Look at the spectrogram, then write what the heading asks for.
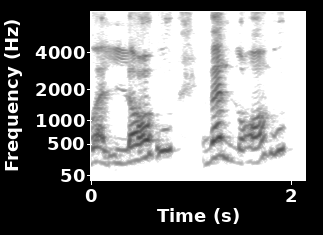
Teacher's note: अब देखिए अल्लाह के नाम से पहले फिर जबर है तो इसको हमने लाम को हैवी किया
